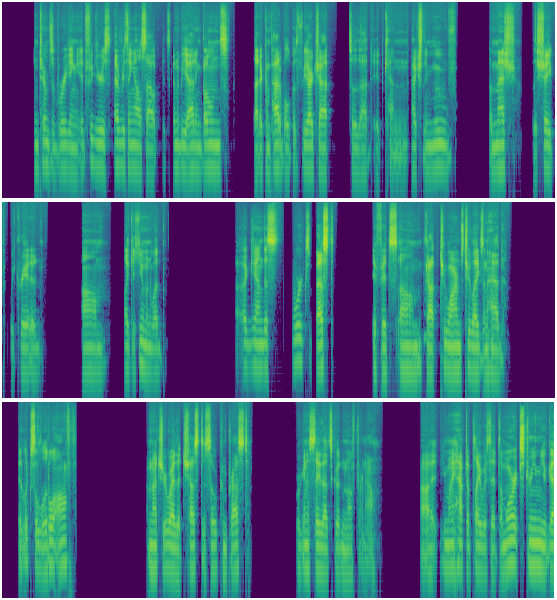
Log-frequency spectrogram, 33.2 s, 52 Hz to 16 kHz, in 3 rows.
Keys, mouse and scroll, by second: 24.3 right click, 25.2 right click, 30.2 click, 31.4-32.3 drag.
